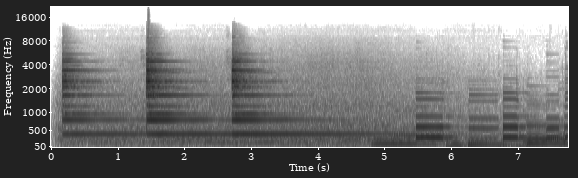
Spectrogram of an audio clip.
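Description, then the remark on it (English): A large commemorative Alabama bicentennial bell, inscribed 'Leave it better' across its bottom, rings out three times in slow succession, each strike leaving a long, humming resonance, followed by a run of quicker, lighter bell tones. No one speaks. “A bicentennial is, in part, about the past, but this bell is about the future and the children who will inhabit it.”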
